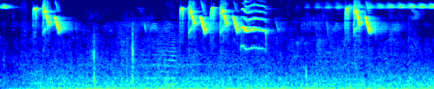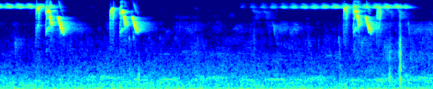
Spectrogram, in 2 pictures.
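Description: Bird calls: short, sharp chirps sliding down in pitch, given in quick clusters of two to four every few seconds. A thin, high, steady whistle-like tone runs under them for long stretches.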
